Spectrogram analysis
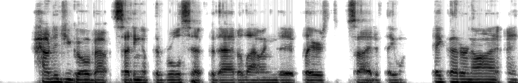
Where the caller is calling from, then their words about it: Fayetteville, Arkansas, United States; Fayetteville, Arkansas.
